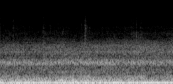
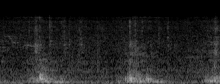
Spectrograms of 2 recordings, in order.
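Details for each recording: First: BMW E46 on the highway at 100 in high gear with windows closed, after wheel hub replacement: a steady low road rumble with no growl or hum rising with speed; vibration gone, wheel bearing sounds healthy. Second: BMW E46 with vibration noise, wheel spun freely before hub replacement: faint rough grinding swish about once a second; worn front wheel bearing, fixed by replacing the hub assembly.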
